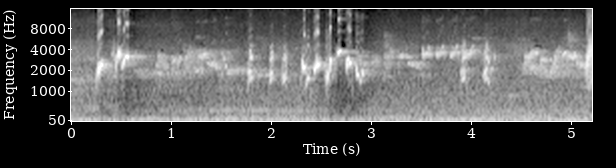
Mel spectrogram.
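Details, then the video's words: Pet red-whiskered bulbul in a Vietnamese singing contest, lively warbled chirps and bright slurred whistles in rapid sequences, short sharp clicks scattered between phrases. "Chào mào kích đấu căng lửa chơi cực hay"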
